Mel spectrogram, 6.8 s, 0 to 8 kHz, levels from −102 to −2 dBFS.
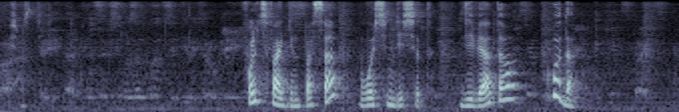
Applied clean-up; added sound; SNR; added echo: none; none; none; none.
